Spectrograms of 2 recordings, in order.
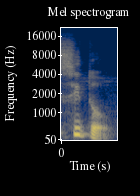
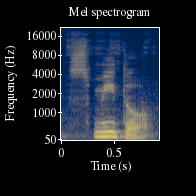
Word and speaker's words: স্মিত: তাহলে এই শব্দের উচ্চারণ হওয়া উচিত সিত। কিন্তু আমরা তো এটাকে ঠিকই এইভাবে উচ্চারণ করছি স্মিত।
